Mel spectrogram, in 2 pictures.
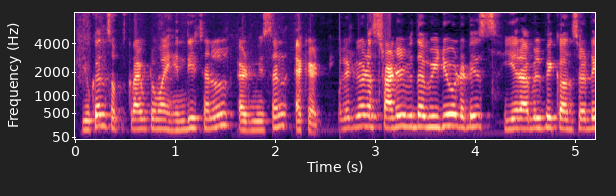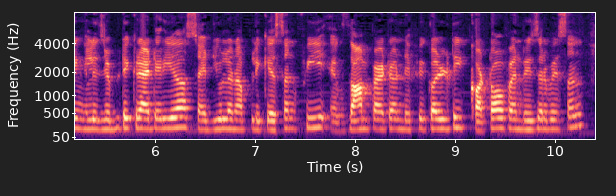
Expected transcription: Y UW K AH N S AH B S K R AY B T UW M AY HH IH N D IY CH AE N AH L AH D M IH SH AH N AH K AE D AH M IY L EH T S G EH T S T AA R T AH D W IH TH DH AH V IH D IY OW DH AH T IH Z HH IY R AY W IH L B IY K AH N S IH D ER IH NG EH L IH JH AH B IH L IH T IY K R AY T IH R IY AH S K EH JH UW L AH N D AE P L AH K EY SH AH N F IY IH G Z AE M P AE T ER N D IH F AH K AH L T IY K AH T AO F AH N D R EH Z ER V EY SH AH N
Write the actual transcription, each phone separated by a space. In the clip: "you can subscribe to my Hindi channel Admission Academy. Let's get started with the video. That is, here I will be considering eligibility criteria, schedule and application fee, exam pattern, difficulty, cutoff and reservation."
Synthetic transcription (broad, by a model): Y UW K AH N S AH B S K R AY B T UW M AY HH IH N D IY CH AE N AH L AH D M IH SH AH N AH K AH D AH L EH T G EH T S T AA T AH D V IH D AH V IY D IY OW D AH T IH Z HH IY R AY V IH L B IY K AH N S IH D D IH NG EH L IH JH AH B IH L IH T IY K R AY T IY R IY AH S EH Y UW L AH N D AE P L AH K EY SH AH N F IY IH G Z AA M P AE T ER N D IH F AH K AH L T IY K AH T AO F AH N D R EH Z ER V EY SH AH N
